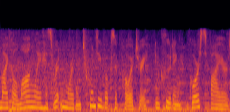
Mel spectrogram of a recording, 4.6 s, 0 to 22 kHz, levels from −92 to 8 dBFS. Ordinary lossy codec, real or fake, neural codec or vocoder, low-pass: AAC, 48 kbps; real; none; 7.2 kHz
